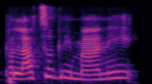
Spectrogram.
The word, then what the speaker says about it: Palazzo Grimani: So that's, I think that's, is Palazzo Grimani, for me, is one of the buildings in Venice that must be visited, in my opinion, with a guide.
